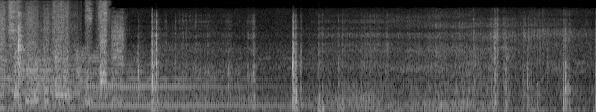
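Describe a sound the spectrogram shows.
A skateboard clatters as it lands and rolls on concrete.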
